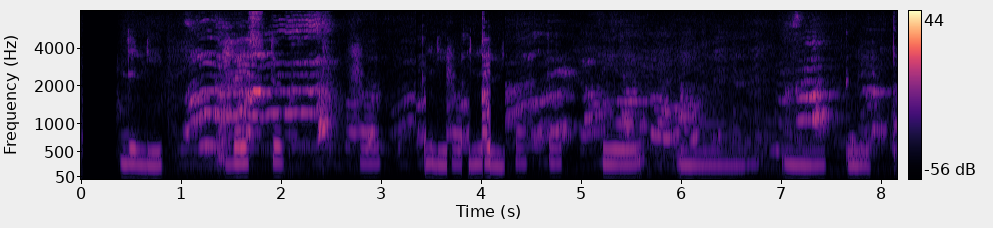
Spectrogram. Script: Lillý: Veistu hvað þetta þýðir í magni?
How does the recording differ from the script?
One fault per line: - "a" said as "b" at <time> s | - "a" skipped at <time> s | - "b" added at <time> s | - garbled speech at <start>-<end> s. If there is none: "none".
- garbled speech at 3.3-4.2 s
- "í" skipped at 5.6 s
